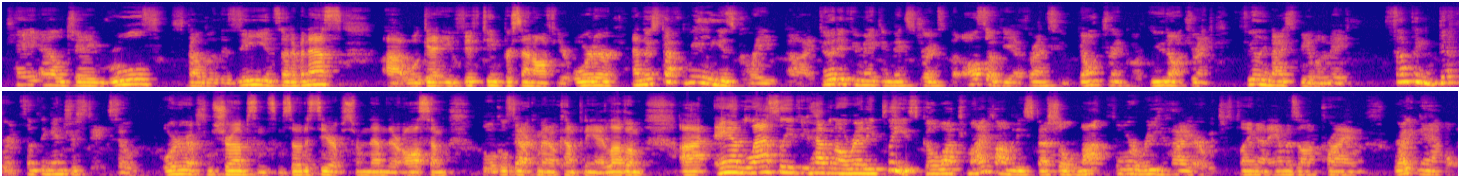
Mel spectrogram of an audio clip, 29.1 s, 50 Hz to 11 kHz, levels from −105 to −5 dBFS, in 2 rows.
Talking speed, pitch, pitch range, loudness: 205 wpm, 135 Hz, 125-170 Hz, -22 LUFS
